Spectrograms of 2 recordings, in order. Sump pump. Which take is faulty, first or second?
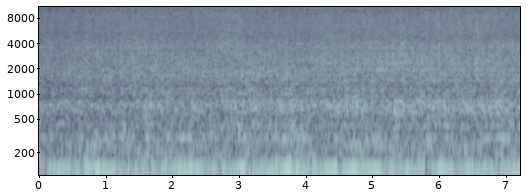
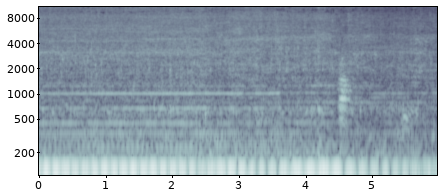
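second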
